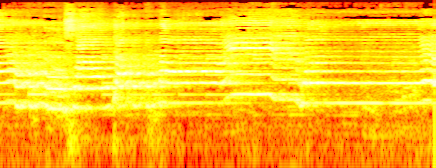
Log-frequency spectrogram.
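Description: A woman sings a Vietnamese đờn ca tài tử melody into a microphone, holding long notes and sliding from one pitch to the next. Plucked guitar and moon lute accompany her faintly.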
